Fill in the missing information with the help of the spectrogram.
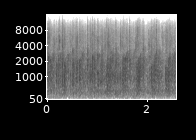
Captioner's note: applause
